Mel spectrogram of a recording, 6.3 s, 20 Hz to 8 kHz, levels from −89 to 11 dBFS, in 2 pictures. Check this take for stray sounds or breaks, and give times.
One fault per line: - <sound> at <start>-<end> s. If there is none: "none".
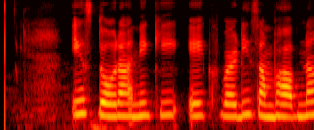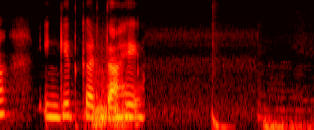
- thud at 5.3-5.5 s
